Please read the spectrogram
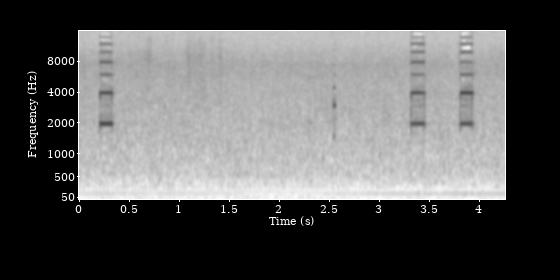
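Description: Garrett Pro Pointer pinpointer giving short high beeps as it is switched on and off: one beep just after the start, a small click in the middle, then two beeps about half a second apart near the end.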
